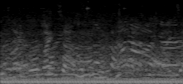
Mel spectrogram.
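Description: Indistinct voices of people talking, over a steady low hum, with the dull hoofbeats of a horse cantering on turf.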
